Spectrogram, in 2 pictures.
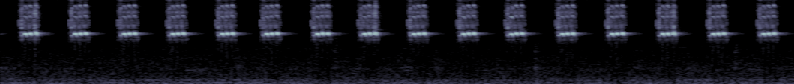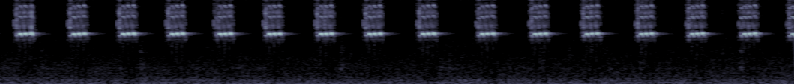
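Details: Washington field cricket, a late summer and fall insect of fields and forest edges, chirping steadily: short high trilled chirps of several pulses, about two per second, continuing evenly with no other clear sounds.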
